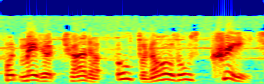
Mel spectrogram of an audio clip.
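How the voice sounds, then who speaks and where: An actor playing an anxious, earnest, flustered man with a stammering, excitable delivery in an old-time radio drama. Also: high voice, moderate pace. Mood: shaken, apologetic. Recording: dull noisy old radio recording.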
